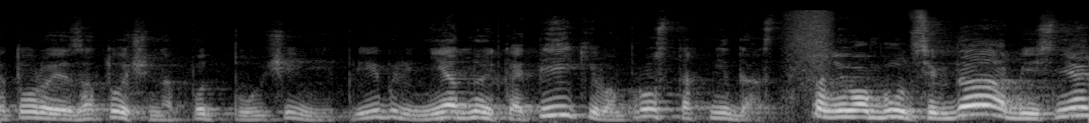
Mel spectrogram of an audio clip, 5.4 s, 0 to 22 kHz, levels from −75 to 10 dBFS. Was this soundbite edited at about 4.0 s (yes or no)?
yes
